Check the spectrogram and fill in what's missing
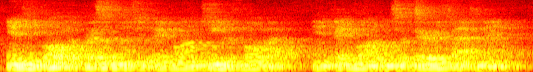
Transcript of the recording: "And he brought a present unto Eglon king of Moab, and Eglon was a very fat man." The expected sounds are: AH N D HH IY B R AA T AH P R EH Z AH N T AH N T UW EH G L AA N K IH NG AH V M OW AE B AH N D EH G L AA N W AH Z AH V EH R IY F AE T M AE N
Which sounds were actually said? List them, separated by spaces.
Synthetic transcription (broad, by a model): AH N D IY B AA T AH P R EH Z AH T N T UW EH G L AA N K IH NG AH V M OW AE AH N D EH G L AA N W AH Z AH V EH R IY F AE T M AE N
